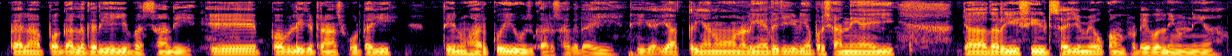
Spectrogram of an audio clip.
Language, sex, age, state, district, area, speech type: Punjabi, male, 18-30, Punjab, Mohali, rural, spontaneous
